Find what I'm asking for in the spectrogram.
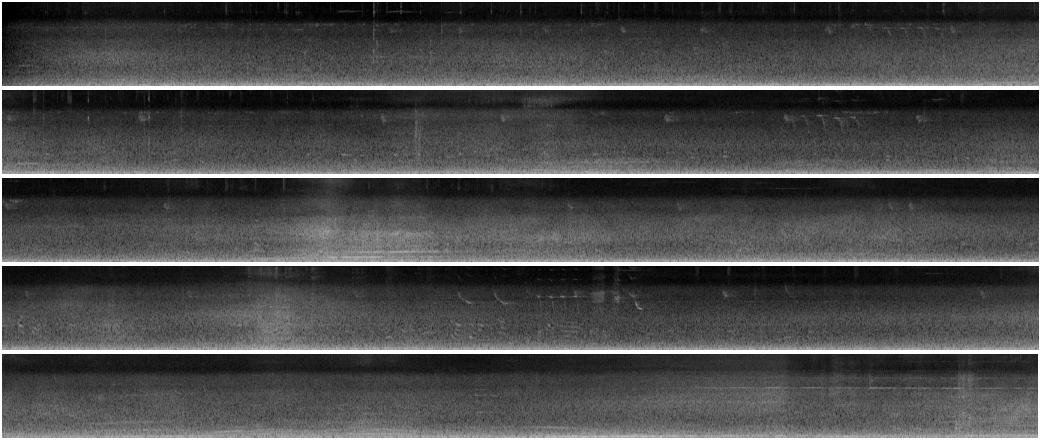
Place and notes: Sec., Dunhua S. Rd., Da’an Dist., Taipei City - Waiting for the green light
Traffic Sound, Bird calls, Waiting for the green light, Separate island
